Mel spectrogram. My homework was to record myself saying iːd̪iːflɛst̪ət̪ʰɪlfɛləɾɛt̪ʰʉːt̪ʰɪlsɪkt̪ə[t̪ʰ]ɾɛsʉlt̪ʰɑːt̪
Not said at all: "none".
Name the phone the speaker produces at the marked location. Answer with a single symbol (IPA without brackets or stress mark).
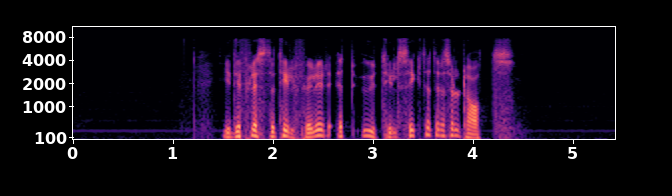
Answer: t̪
